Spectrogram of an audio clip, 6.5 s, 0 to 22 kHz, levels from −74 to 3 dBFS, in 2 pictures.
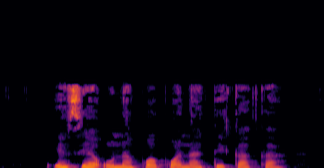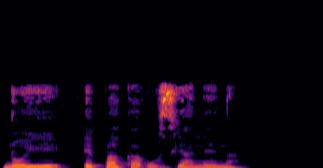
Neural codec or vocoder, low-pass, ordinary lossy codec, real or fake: none; 10.8 kHz; MP3, 48 kbps; real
